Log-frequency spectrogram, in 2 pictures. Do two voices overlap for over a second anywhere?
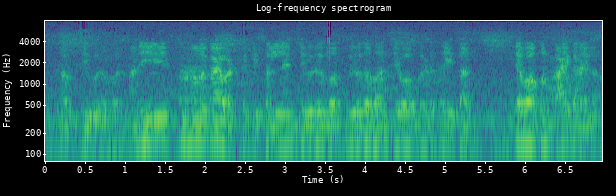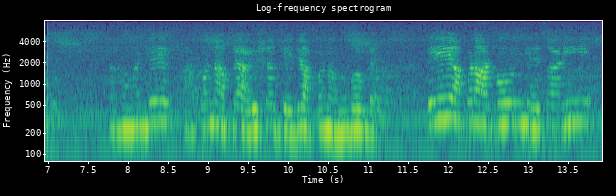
No

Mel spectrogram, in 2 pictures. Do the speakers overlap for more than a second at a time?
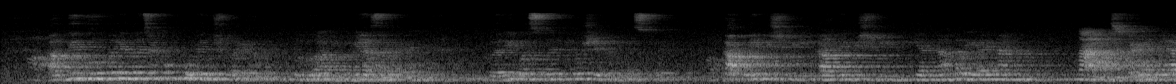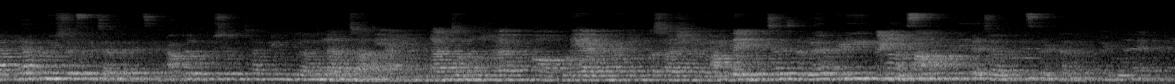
Yes, from 2.9 s

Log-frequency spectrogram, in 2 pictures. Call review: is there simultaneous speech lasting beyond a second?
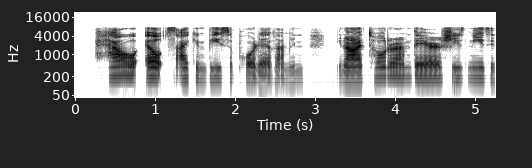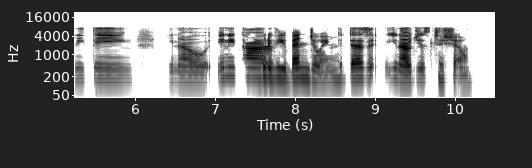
No

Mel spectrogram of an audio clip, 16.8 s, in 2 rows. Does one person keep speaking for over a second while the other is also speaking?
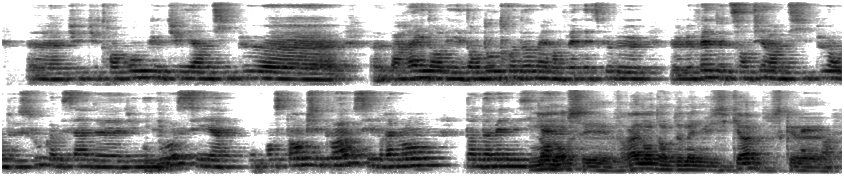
No

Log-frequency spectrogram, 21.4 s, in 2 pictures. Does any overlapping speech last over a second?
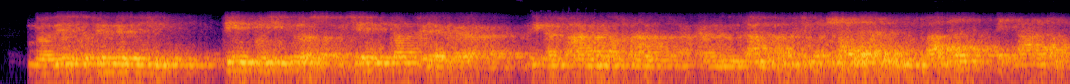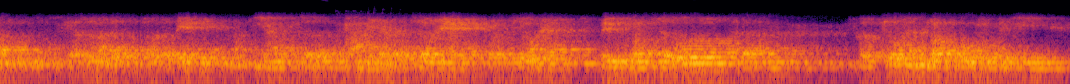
Yes, from 7.4 s

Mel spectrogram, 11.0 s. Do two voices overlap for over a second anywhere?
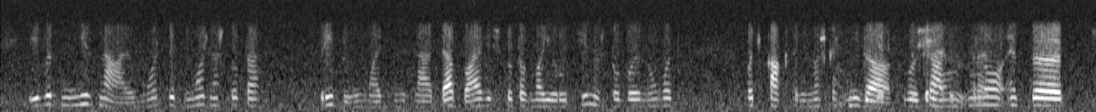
Yes, from 8.3 s

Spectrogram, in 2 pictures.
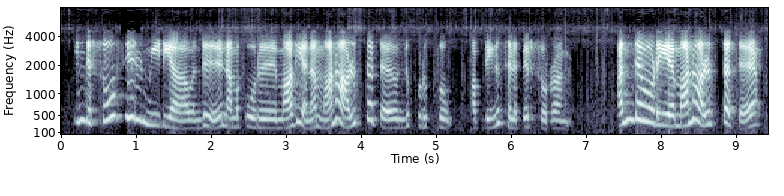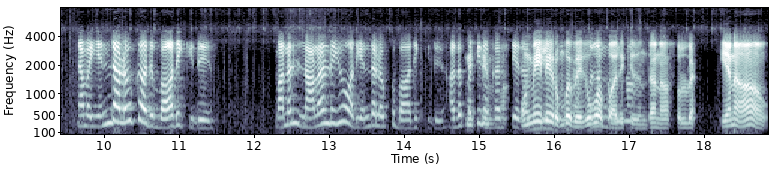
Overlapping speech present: Yes, from 14.8 s

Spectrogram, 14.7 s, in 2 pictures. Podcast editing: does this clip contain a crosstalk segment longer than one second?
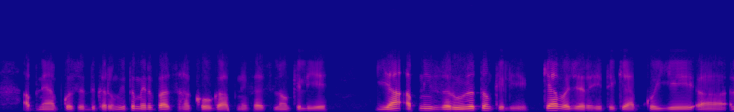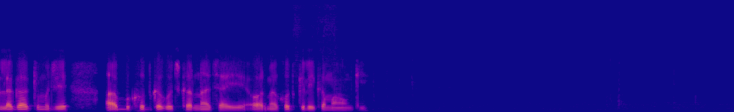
No

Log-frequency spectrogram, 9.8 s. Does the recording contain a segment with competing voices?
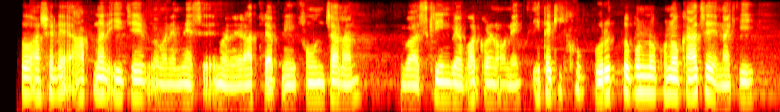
No

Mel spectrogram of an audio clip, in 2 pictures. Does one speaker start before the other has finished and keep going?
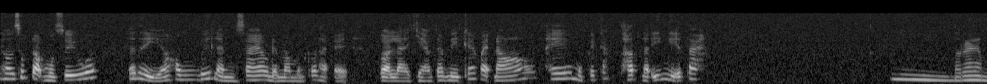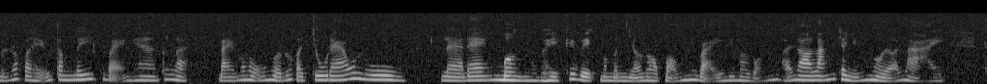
No

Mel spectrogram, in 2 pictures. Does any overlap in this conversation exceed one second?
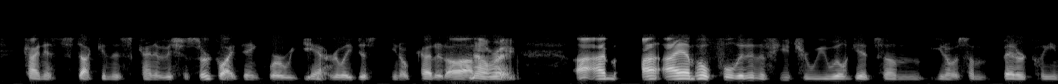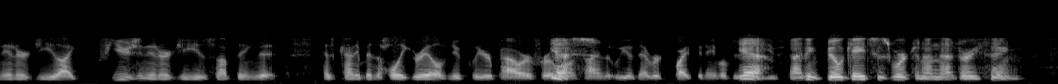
No

